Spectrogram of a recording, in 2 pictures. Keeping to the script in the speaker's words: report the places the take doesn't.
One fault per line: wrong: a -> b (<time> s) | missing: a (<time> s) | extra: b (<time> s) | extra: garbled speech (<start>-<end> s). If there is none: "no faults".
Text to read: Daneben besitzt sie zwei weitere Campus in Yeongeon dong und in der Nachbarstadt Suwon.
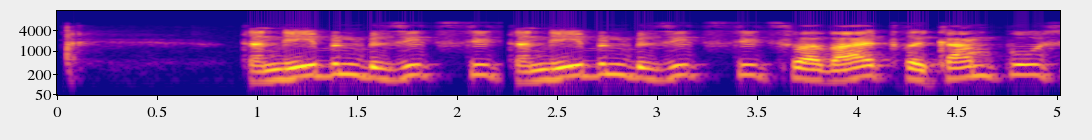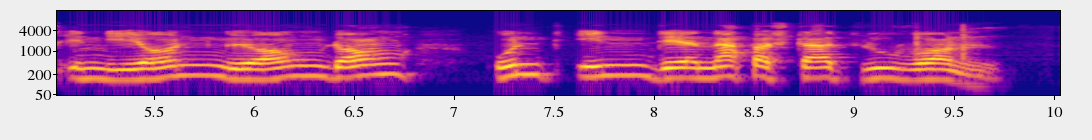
extra: daneben besitzt sie (2.3 s)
